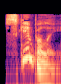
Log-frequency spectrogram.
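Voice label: "skimpily", British English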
